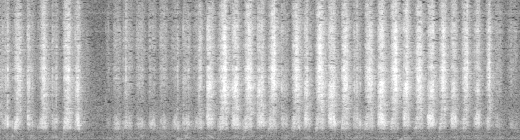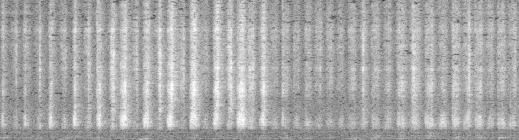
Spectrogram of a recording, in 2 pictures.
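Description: A wooden stylus scratches repeatedly at the black wax coating of a flat, spiral-bound scratch-art paper pad, filling in a flower. Dense, quick, dry scraping strokes sound bright and papery, with short gaps and almost no low end.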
